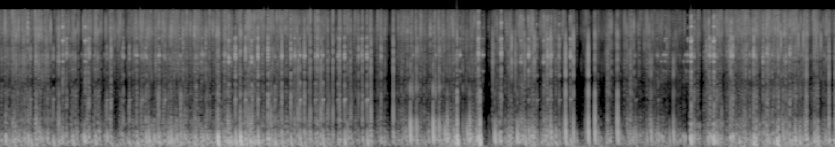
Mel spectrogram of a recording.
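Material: Foam.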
